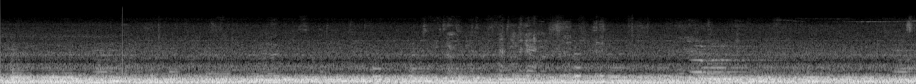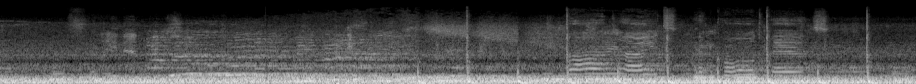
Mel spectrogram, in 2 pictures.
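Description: Jet engines roar steadily inside an aircraft cabin.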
